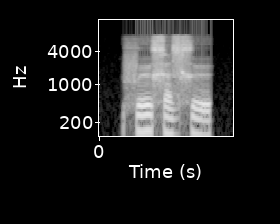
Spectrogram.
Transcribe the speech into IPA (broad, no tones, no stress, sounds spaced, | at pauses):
f ə˞ x a z x ə˞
